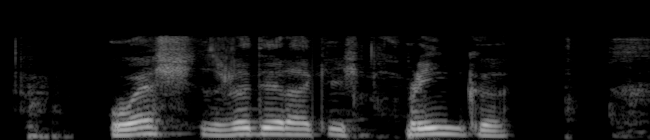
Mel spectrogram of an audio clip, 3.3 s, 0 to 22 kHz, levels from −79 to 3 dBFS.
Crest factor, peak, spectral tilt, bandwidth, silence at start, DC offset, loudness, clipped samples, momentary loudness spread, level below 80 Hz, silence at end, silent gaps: 16 dB; -14 dBFS; -6 dB/octave; 8 kHz; 0.15 s; under 0.1%; -28 LUFS; under 0.1%; 9 LU; -66 dBFS; 0.05 s; 0.38-0.54 s, 2.59-2.82 s, 2.90-3.03 s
